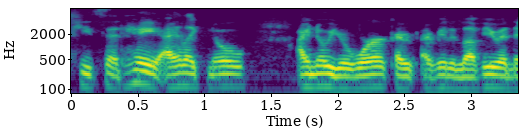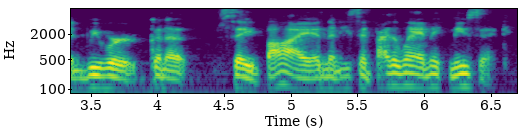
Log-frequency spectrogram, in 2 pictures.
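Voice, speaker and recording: An ordinary speaking voice at a fairly quick pace, with a dry, close sound and no echo. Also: man. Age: 30s. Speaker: drag performer. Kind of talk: casual interview.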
